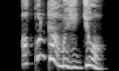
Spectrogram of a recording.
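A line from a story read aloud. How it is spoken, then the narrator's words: Shouting monkey. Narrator (Russian): закричала мартышка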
